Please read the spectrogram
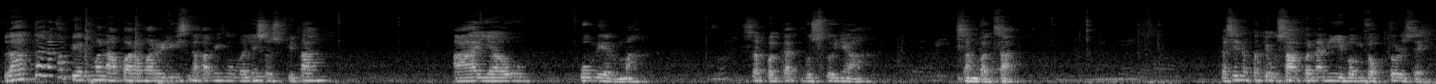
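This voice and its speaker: Filipino pastor with a roomy distant sound. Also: male voice, fairly high pitch, expressive, measured pace, long pauses, a little hiss or hum. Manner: jokes and laughs with the congregation. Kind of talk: sermon testimony with humor. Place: church hall. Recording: roomy, distant mic, faint ambience.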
